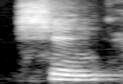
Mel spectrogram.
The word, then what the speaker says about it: Scheun: Scheun. It's German, right? It's pronounced like the German Scheun, yes.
